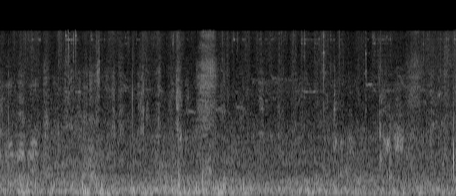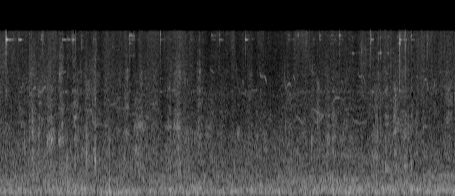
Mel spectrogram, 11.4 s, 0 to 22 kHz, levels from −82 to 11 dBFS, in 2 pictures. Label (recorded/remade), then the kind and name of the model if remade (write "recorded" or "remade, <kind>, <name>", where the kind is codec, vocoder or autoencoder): recorded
